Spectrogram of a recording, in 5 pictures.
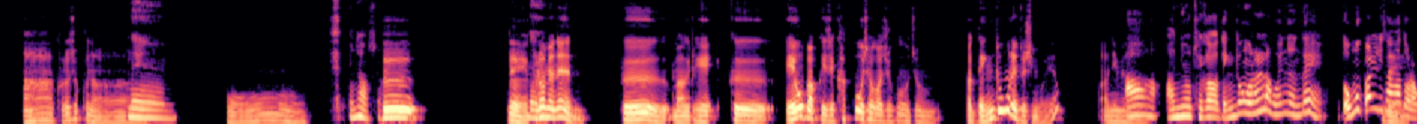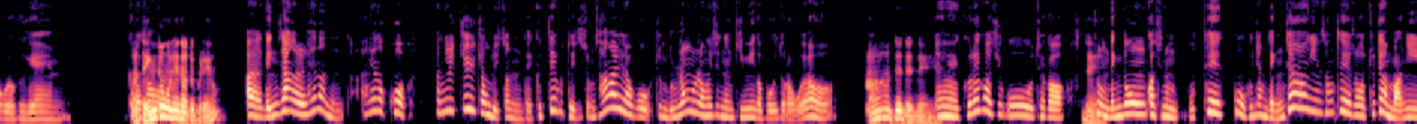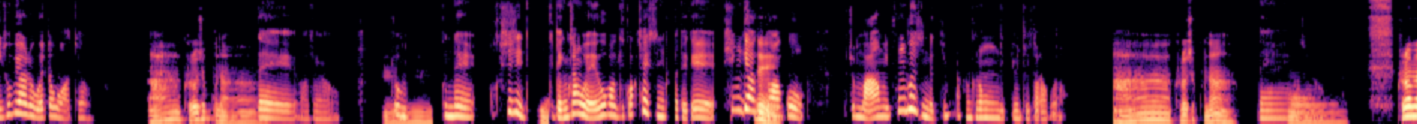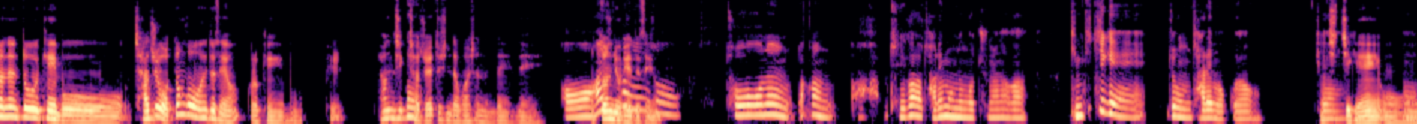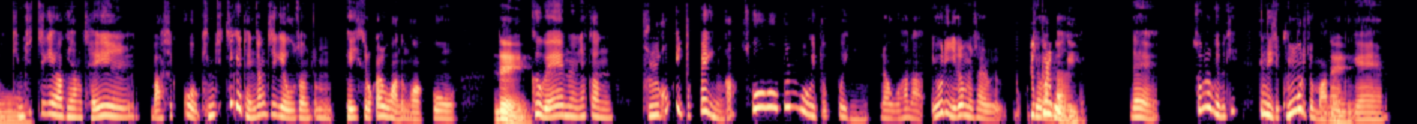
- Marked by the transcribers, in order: tapping; other background noise
- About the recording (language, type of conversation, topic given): Korean, podcast, 집에 늘 챙겨두는 필수 재료는 무엇인가요?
